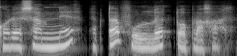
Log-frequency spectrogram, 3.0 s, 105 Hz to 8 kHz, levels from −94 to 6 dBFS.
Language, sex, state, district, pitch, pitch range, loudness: Bengali, female, Assam, Hailakandi, 215 Hz, 210-235 Hz, -18 LUFS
